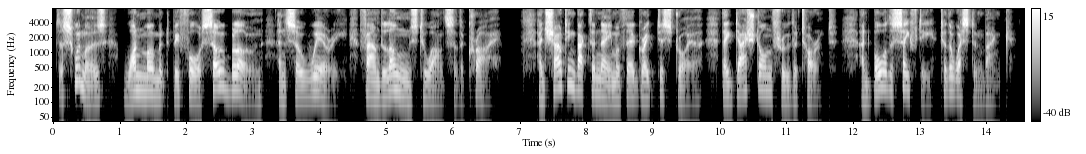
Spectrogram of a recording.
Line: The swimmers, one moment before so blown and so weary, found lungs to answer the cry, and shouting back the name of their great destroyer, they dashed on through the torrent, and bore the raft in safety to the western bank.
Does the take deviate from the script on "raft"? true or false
true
